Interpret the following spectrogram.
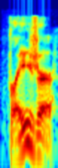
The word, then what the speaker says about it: brazier: Oh my god, apparently it's Brazier, like rhymes with Frasier.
